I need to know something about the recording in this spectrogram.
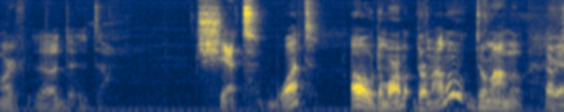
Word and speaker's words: Dormammu: So when they pronounce him in the movies, and that's the actual way to pronounce it, but in my head, I'm going to sit back and be like, I know I'm wrong, but I'm stubborn, and it will always be the way I read it.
